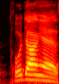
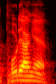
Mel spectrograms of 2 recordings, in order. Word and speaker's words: 도량: 또는 관작을 해요 수월 도장에 수월 도량에 편안하게 안진다 그러니까 공부를 하려고 보리수에서 년간 고행을 닦는 것 그런 것들이 이제 부처님도 수월 도장 수월 도량이라 합니다 원래 불교의 발음은 도량이라고 그래요 이것도 불교의 발음은 점성이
